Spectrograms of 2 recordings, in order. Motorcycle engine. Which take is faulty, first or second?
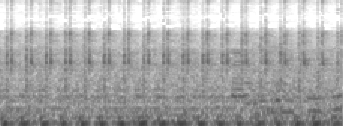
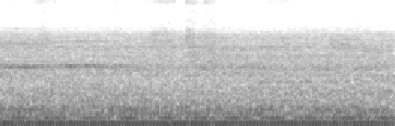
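first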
